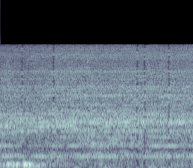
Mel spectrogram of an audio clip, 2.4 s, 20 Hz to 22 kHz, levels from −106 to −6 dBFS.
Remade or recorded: recorded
